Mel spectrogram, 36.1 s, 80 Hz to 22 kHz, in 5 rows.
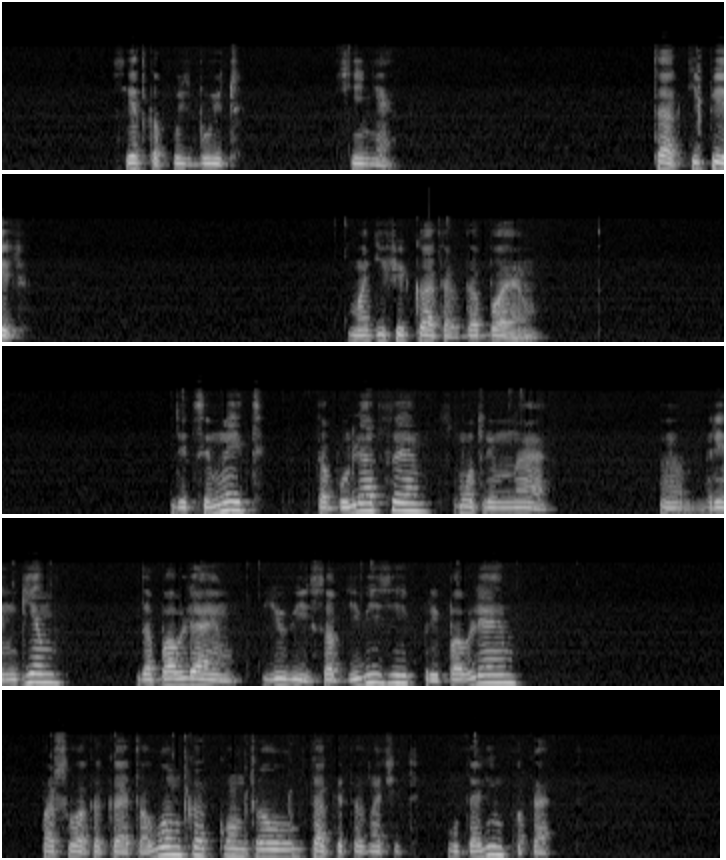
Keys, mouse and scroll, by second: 10.6 click, 11.6 click, 17.3 Tab, 19.6 click, 21.3-22.7 scroll up 2, 21.8 middle click, 24.2 click, 26.3 middle click, 27.0-28.2 scroll down 3, 27.4 middle click, 29.7 scroll up 1, 30.0 middle click, 33.5 click.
